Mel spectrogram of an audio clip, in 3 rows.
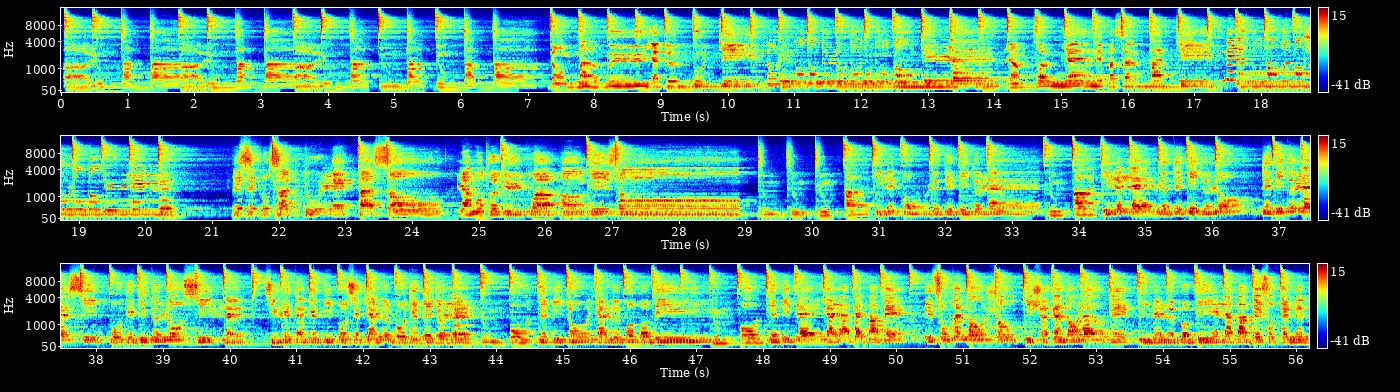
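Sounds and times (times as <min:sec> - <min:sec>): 
jazz music: 0:00.0 - 0:56.1.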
